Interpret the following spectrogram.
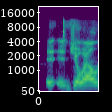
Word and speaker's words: Joel: Working in TV, however, we like to get the names pronounced correctly. So Joel is how you Perfect.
